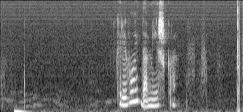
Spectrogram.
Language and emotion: Russian, sad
